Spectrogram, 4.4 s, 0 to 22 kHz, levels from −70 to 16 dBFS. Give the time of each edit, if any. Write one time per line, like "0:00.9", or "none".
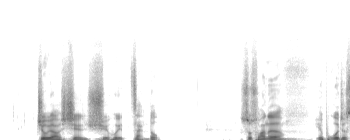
0:02.9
